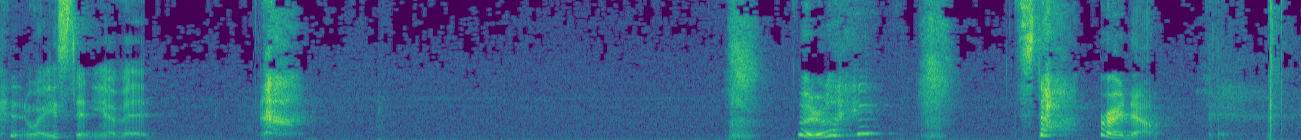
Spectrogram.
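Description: A young woman speaks emotionally close by, her voice breaking.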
